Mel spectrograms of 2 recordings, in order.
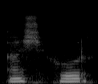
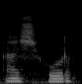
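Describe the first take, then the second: No difference in how they are said.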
